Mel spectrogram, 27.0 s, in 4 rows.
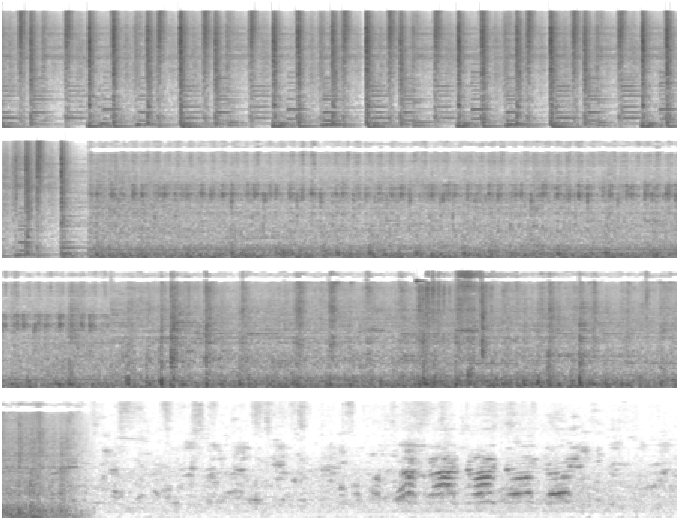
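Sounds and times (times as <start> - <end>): train wheels rumbling on rails: 0.0 - 21.2
wheels clattering over rail joints: 6.5 - 21.0.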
